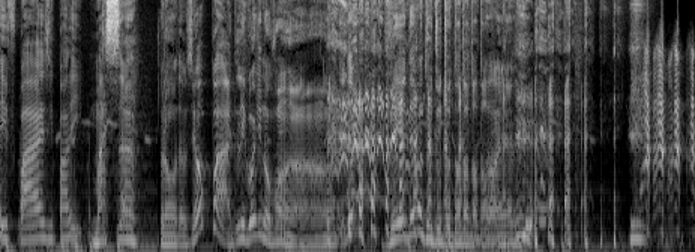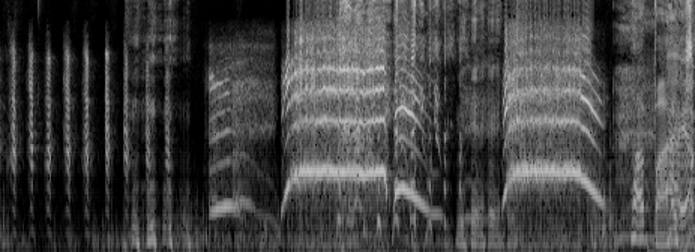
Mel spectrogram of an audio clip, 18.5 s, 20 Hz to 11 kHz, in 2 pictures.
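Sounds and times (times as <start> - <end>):
speech: 0.0 - 9.1, 11.0 - 12.6, 14.9 - 16.4, 17.6 - 18.5
woman laughing in hearty bursts: 4.4 - 12.4, 13.8 - 16.2
woman screaming shrilly: 13.0 - 15.2, 16.0 - 17.4.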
